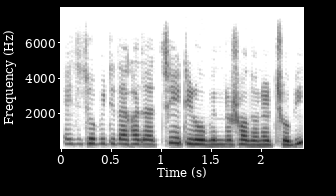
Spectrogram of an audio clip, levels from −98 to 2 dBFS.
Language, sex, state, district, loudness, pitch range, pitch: Bengali, female, West Bengal, Kolkata, -23 LUFS, 245-275 Hz, 255 Hz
